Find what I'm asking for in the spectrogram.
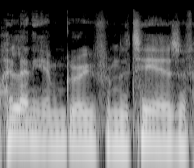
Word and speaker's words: Helenium: Yeah, just to pronounce it properly so we're clear with everyone, it's called Helenium morum beauty, common name Helen's flower.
